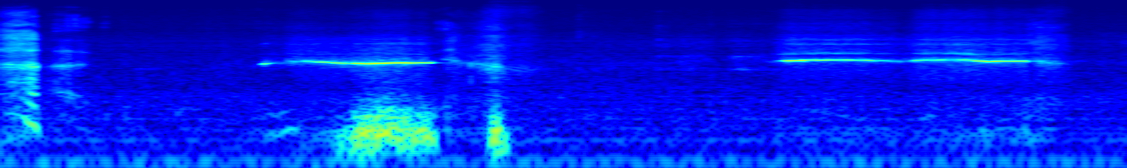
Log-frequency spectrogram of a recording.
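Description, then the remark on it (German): Two shrill, wavering blasts on a small whistle attached to a life vest, blown by a woman, each lasting about a second or more with a short pause between, fairly loud with breathy air around the tone. “Ähm, da ist, da ist diese, diese Pfeife und sie, sie, sie pustet, sie pustet da rein und so.”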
